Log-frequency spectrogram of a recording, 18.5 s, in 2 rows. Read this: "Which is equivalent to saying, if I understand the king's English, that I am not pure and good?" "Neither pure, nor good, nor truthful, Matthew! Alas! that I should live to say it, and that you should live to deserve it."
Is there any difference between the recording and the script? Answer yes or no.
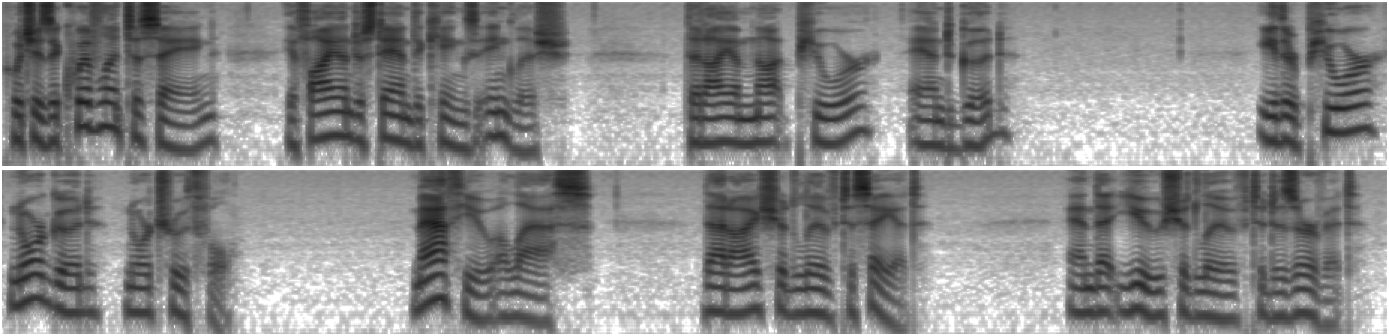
yes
